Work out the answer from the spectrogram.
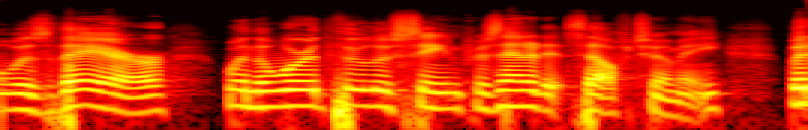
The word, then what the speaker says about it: Chthulucene: Yeah, well, note I didn't pronounce it Cthulucene, but Thulucene, and went to the phonic, not to Cthulhu.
